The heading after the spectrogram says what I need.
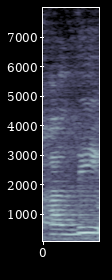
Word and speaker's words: Hali: me up to say his name can you pronounce your name Tamba Tamba Hal tah Hali of course we know he's from the Kansas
